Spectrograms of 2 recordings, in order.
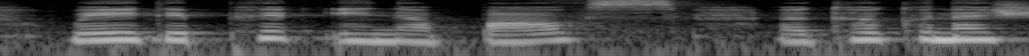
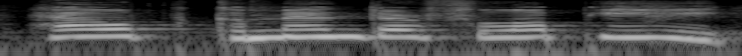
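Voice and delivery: higher cry for help; cried out; 6 semitones higher, 4 dB louder than usual. A narrator's reading. Crew member begs commander for help, higher cry. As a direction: call up urgently to the commander. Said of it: "cried one of the crew".

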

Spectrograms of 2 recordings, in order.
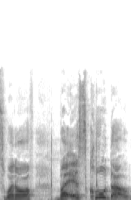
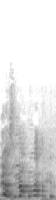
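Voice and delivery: laughing; 11 semitones higher, faster than usual. Real, not acted. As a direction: say it while still cracking up. Still laughing about the prank.

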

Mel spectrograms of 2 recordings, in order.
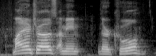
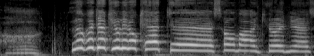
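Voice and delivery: cutesy cooing; slower than usual. Real, not acted. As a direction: coo over something adorable. Sees a cute cactus.

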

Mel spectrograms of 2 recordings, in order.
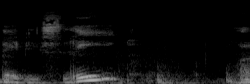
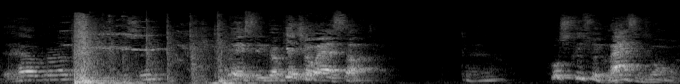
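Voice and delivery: mock scolding; 9 semitones higher, 6 dB louder, slower than usual. Waking girlfriend up.

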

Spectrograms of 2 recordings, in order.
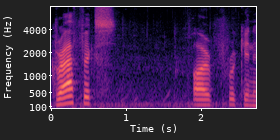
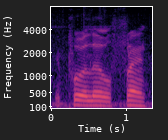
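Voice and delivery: put-on Russian-accented English. Gamer narrating his play in a put-on Russian accent. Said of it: "hard for me to do it Russian accent".

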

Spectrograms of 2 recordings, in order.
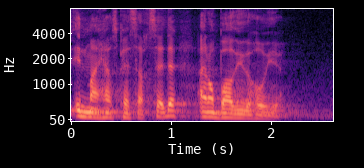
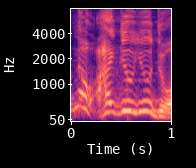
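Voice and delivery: high, loud mock-modest insistence; humble commando; 14 semitones higher, 8 dB louder than usual. The commando deflecting praise in a high mock-humble voice. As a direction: insist you're the hero, not me.

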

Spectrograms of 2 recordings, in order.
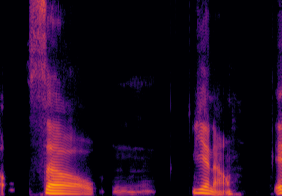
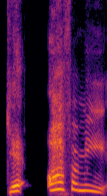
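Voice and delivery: much higher and louder, yelling get off; retold yell; 11 semitones higher, 6 dB louder than usual. Pinned by the ski instructor, yelling at him. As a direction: yell at the instructor on top of you. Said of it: "And I'm like".

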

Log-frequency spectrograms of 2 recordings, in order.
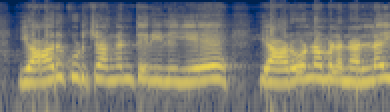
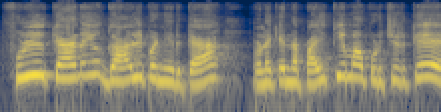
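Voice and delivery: ordinary talk, nothing marked

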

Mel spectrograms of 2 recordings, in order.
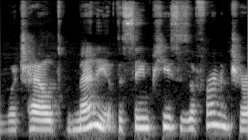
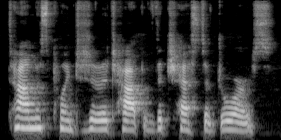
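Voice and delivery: plain reading voice

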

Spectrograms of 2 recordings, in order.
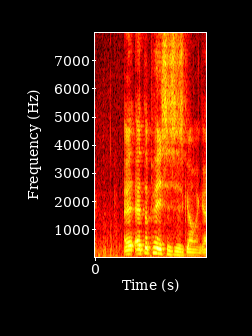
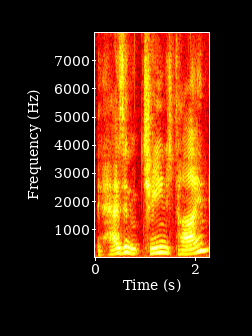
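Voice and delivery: disbelief; 6 semitones higher, 6 dB louder, much slower than usual. Real, not acted. Disbelief at game clock.

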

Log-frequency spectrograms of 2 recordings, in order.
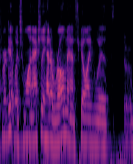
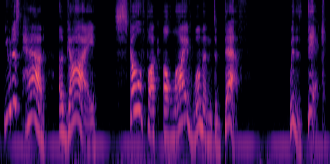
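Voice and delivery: slow, higher, imitating appalled players; disturbed disbelief; 5 semitones higher, slower than usual. Players to game master after a shocking scene, mock-appalled. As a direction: spell out the outrage slowly, higher pitched. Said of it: "the party was really disturbed by this".

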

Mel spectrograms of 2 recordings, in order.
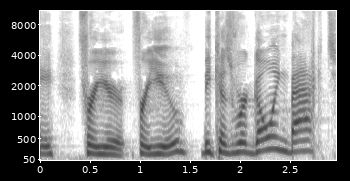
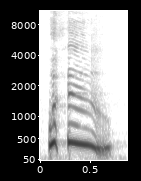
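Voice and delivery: mock cheer; 6 semitones higher than usual. Mock cheer after rote verse.

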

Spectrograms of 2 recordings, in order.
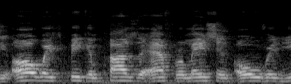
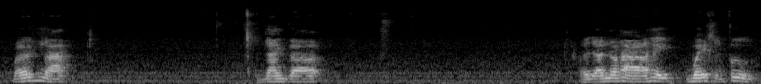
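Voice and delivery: chewing while talking; speaking between bites; mouth full; 3 semitones lower than usual. Real, not acted. Seen 0: bites and chews chicken pieces while speaking throughout the labelled words.

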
